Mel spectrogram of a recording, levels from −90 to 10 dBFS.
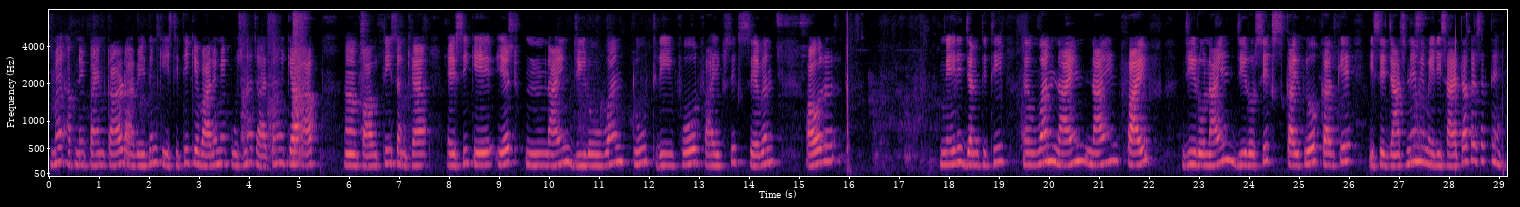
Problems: background sounds at intervals, echo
